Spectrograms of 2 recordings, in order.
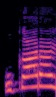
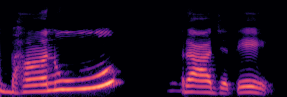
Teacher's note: Ukara, instead of hrasva ukara, it becomes dirgha ukara.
